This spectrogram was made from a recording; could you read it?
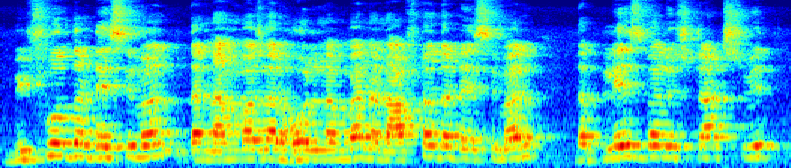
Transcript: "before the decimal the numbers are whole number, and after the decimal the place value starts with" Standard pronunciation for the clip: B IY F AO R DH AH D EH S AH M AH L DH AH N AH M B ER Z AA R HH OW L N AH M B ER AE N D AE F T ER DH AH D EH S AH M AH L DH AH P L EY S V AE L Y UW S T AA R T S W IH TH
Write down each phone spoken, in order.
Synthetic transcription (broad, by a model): B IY F AO R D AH D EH S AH M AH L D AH N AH M B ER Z AA R HH OW L N AH M B ER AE N D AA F T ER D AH D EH S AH M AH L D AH P L EY S B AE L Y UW S T AA R T S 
